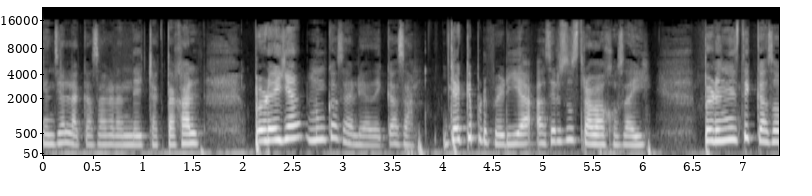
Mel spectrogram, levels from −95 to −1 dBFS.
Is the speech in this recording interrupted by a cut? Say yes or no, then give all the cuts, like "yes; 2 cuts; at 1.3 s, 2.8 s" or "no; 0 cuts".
no; 0 cuts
